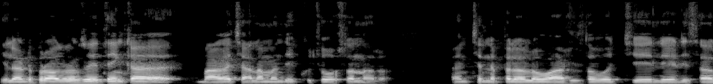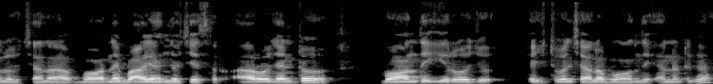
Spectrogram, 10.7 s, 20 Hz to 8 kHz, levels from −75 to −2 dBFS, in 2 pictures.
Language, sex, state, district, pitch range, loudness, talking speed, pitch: Telugu, male, Andhra Pradesh, Visakhapatnam, 120-130 Hz, -17 LUFS, 175 wpm, 125 Hz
